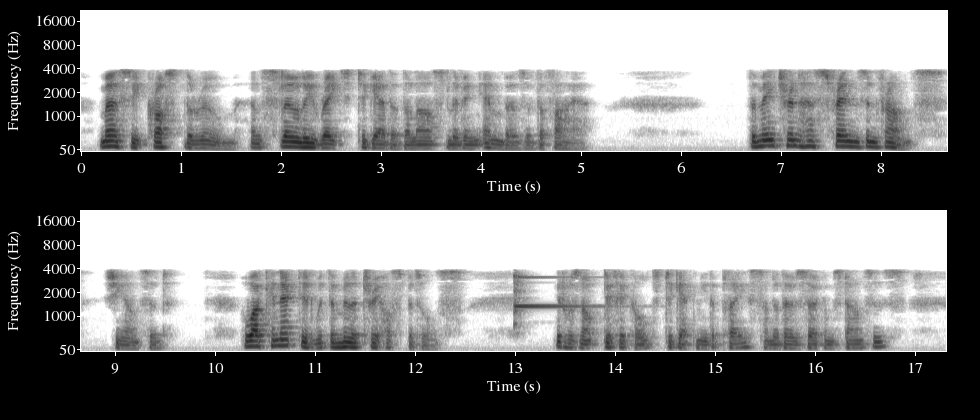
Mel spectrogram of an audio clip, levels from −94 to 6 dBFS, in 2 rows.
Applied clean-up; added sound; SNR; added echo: none; Bell; 9 dB; none.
